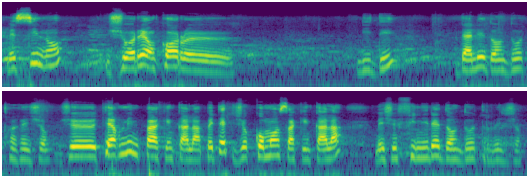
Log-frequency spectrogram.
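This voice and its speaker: Speaking in a mid-range voice, a Congolese woman from the Republic of the Congo who heads an association responds to interview questions with earnest insistence and hesitant pauses.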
